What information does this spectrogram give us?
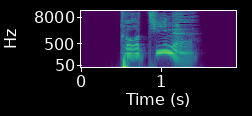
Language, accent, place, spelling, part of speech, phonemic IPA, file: German, Germany, Berlin, Kurtine, noun, /kʊʁˈtiːnə/, De-Kurtine.ogg
- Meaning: 1. curtain wall 2. middle curtain on a stage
